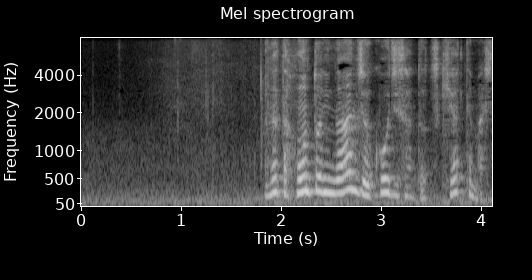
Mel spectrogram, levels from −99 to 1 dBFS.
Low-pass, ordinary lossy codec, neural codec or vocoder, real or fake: none; none; none; real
